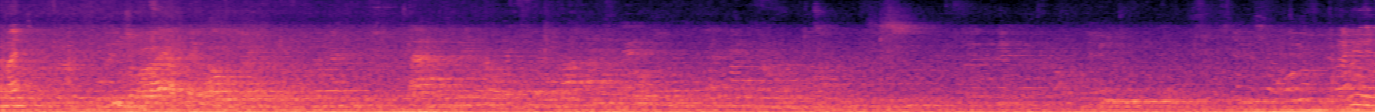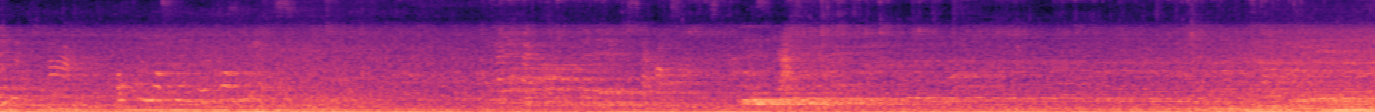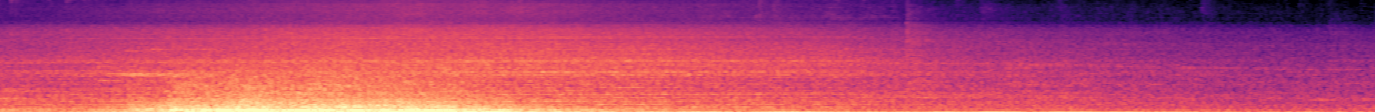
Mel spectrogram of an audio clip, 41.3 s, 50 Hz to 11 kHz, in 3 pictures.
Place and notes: cologne, maybachstrasse, unterführung, ein zug
nachmittags unter zugbrücke, hallende schritte und stimmen, pkw und radverkehr, eine zugüberfahrt
soundmap nrw: social ambiences/ listen to the people - in & outdoor nearfield recordings
28 August, ~09:00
